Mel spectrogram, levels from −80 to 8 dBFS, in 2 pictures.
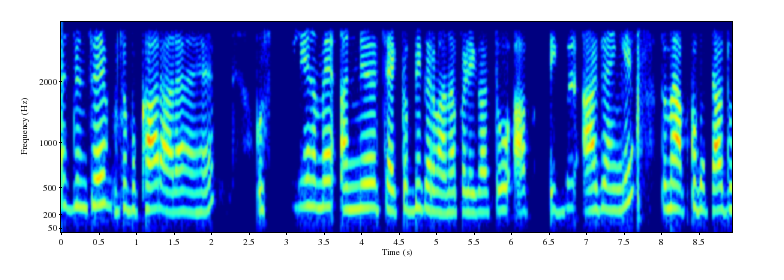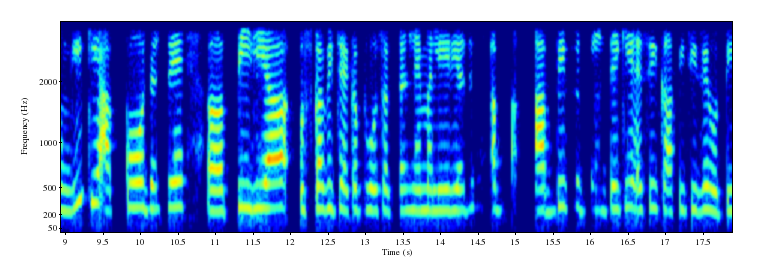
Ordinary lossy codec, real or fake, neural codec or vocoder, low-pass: none; real; none; 3.6 kHz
